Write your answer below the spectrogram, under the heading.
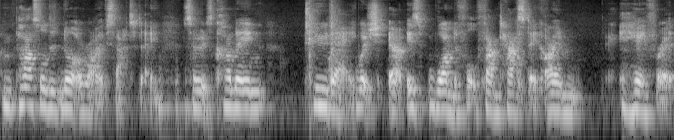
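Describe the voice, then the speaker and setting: A woman speaks with an English accent. Noticeable background noise is present. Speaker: artist and illustrator vlogger. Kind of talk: casual vlog chat. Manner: chatty, rambling.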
